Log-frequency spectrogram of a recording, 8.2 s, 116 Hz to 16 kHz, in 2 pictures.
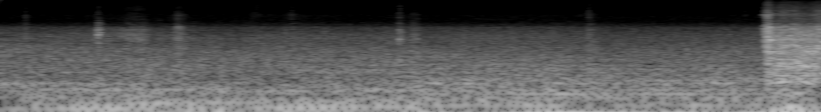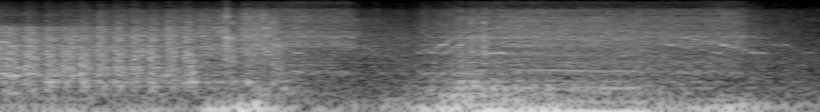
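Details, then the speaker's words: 2004 Dodge Ram 1500 4x4, 4.7 V8, towed in with crank-no-start and no codes: starting fluid sprayed into throttle body, it cranks, catches and runs rough briefly then dies, so spark present, fuel missing; turned out to be a bad fuel pump. "okay so it did start with the starting fluid for a little bit so we know it's not a spark issue so we definitely have something going on with the lack of fuel sold"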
